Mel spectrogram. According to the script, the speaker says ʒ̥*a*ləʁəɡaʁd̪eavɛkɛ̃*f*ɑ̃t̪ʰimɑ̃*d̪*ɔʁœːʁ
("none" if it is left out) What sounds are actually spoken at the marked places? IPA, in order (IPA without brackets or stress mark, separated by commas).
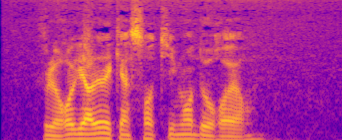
ə, s, d̪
